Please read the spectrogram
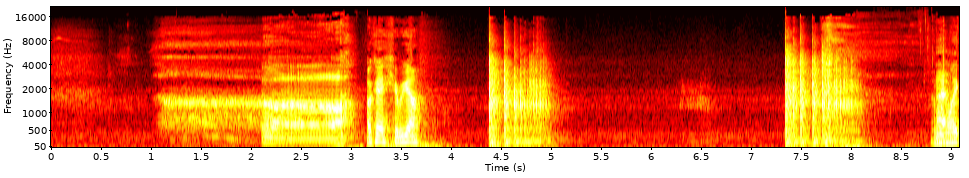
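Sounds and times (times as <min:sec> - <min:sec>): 
speech: 0:02.1 - 0:03.8, 0:08.9 - 0:09.0
red dice clattering and tumbling across a tabletop: 0:04.4 - 0:05.1, 0:07.4 - 0:08.2.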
